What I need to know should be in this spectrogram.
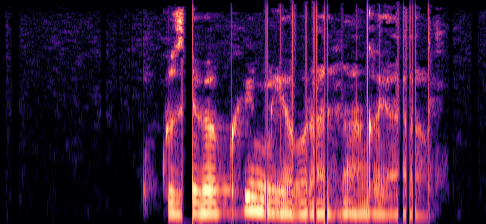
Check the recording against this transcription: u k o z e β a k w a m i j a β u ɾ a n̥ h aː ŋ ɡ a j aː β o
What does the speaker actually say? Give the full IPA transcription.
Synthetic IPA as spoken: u k u z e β a k w i m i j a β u ɾ a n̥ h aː ŋ ɡ a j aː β o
